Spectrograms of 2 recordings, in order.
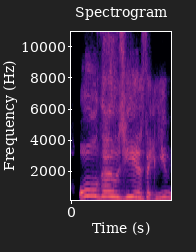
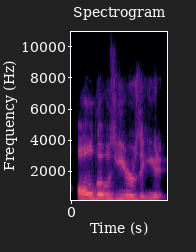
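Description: First: It is said in an English accent. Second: It is said in the speaker's plain accent. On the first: The speaker calls it right. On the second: The speaker calls it wrong.

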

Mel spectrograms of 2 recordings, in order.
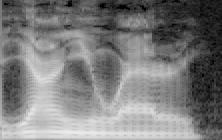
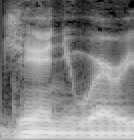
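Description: First: It is said in a Mexican Spanish accent. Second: It is said in the speaker's plain accent.

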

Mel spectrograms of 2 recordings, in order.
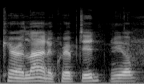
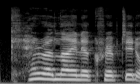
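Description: First: It is said in a put-on regional accent. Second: It is said in the speaker's usual accent.

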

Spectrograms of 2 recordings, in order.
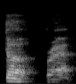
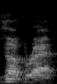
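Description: First: The first word starts with a 'd' sound. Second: The first word starts with a 'th' sound. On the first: The speaker calls it right. "you got to say it right. It's Da Brat" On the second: The speaker calls it wrong.

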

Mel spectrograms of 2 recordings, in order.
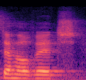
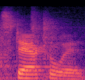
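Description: First: The surname is said in a Polish-sounding way. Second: The surname is said in an English-sounding way. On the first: The speaker calls it right. "mom is like from Poland, blah, and like she says Stachowicz" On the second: The speaker calls it wrong. "family's not even saying the name right. It's not Stackowitz"

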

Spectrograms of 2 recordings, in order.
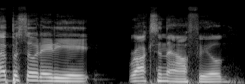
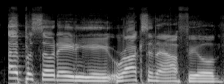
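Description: First: The voice is flat and low in energy. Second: The voice is lively and high in energy. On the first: The speaker seems unhappy or deflated. The speaker calls it wrong. "you don't sound too happy" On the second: The speaker seems excited about the episode. The speaker calls it right. "More enthusiasm"

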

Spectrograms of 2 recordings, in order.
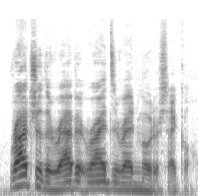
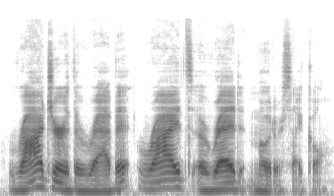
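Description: First: The sentence is said at a very fast pace. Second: The sentence is said at a fast pace. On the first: "encore plus vite" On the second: "plus vite"

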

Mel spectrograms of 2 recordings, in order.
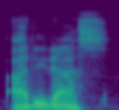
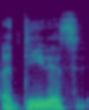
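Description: First: The name is said the German, European way. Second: The name is said the usual American way. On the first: The speaker calls it right. "It's Adidas" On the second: The speaker calls it wrong. "Adidas is not Adidas"

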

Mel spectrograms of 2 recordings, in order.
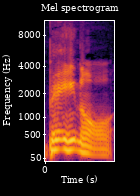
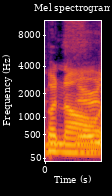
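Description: First: The word begins like the letter B. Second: The word does not begin like the letter B. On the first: The speaker calls it right. "It's the letter B and then anal" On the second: The speaker calls it wrong. "It's not banal"

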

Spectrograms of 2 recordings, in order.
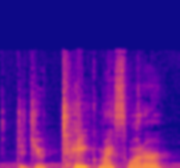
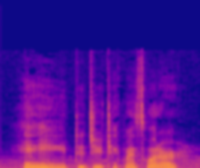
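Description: First: It is said in an accusing tone. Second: It is said in a calm tone.

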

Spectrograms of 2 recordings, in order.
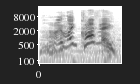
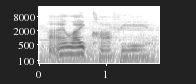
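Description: First: It is said loudly. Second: It is said quietly, with a sigh.

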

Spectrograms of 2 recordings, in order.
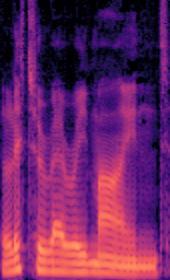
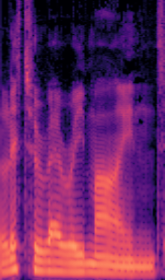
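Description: First: Literary is enunciated with every syllable clear. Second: Literary is enunciated with every syllable clear.

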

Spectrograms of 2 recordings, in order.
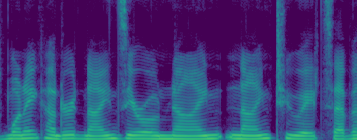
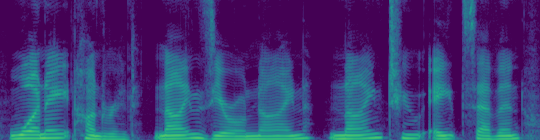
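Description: First: The number is said at normal speed. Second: The number is said more slowly.

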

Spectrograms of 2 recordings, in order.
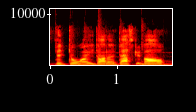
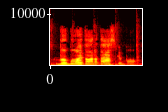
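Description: First: The B sounds are replaced with D sounds. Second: The B sounds are pronounced as B sounds. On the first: "replacing B with D" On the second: "it sounds like the boy dot a basketball"

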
